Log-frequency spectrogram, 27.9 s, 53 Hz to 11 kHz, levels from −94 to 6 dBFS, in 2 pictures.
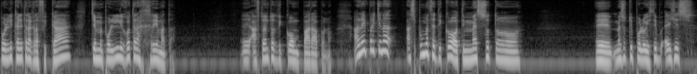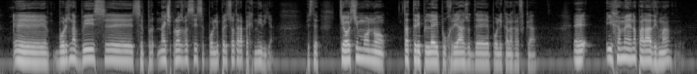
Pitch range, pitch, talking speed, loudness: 120-150 Hz, 135 Hz, 125 wpm, -27 LUFS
